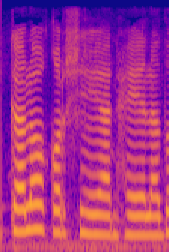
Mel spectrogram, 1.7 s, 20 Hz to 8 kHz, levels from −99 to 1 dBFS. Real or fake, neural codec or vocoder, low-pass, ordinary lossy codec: real; none; 7.2 kHz; MP3, 48 kbps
